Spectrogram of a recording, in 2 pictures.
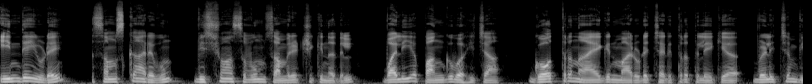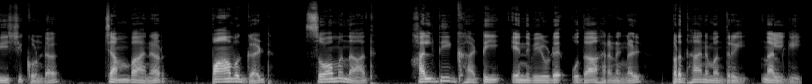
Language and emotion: Malayalam, neutral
